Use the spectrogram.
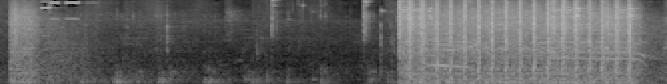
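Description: Rapid automatic gunfire in Rainbow Six Siege on the Chalet map, a sustained loud burst of dense shots taking over after a few seconds of quieter game ambience and scattered clicks.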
